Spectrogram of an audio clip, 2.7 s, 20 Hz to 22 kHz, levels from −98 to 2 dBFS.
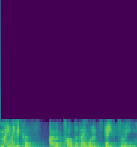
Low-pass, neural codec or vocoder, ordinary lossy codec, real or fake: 7.2 kHz; none; AAC, 16 kbps; real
